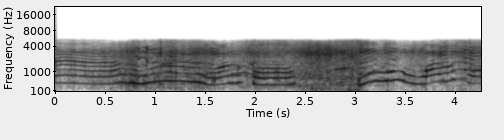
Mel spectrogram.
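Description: A high-pitched voice making long, sliding, wordless sounds, a few held notes with short gaps between, over water splashing in a stream, which is loudest about midway.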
